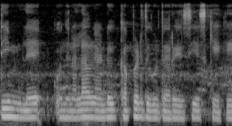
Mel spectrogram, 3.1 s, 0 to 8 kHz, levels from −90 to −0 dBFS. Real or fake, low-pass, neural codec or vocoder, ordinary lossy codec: real; 7.2 kHz; none; Opus, 64 kbps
